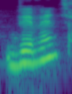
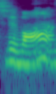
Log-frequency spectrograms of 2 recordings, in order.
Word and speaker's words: Vivant: So it starts off with, there's this magazine, Vivint or something like that? Yes, Vivant. Vivant. Okay, I love that. Most sophisticated pronunciation.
